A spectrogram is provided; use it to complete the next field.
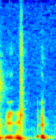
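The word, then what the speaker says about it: Yngwie: It's Ingve. Ingve. Don't I like when people see his name, they don't know how to say it. They're like Ying Yong Wing Wei.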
